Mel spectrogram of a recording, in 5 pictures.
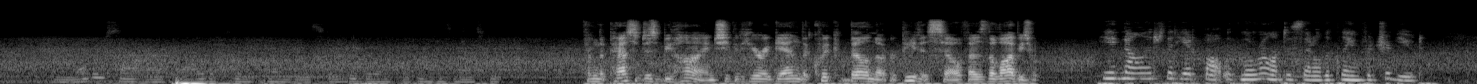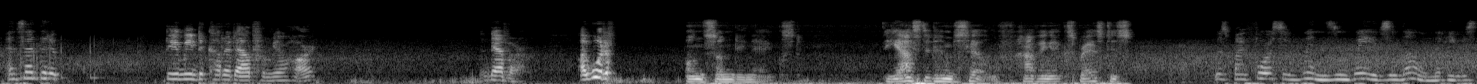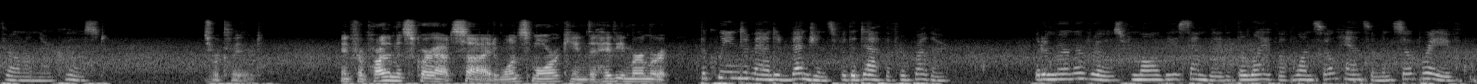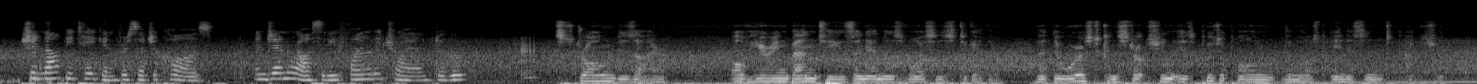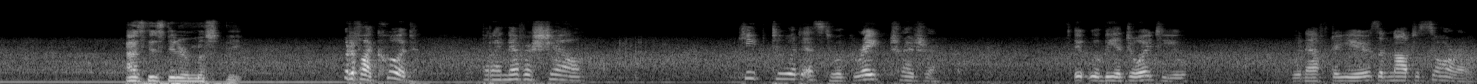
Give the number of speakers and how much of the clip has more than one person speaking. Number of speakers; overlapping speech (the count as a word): five, no overlap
